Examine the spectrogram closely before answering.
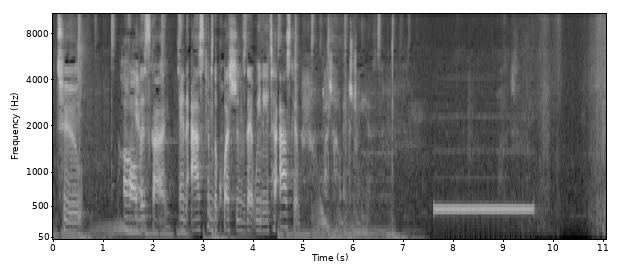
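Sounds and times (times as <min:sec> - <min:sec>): telephone ringback tone: 0:07.6 - 0:09.7.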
